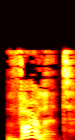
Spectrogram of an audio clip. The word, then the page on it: varlet: British English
